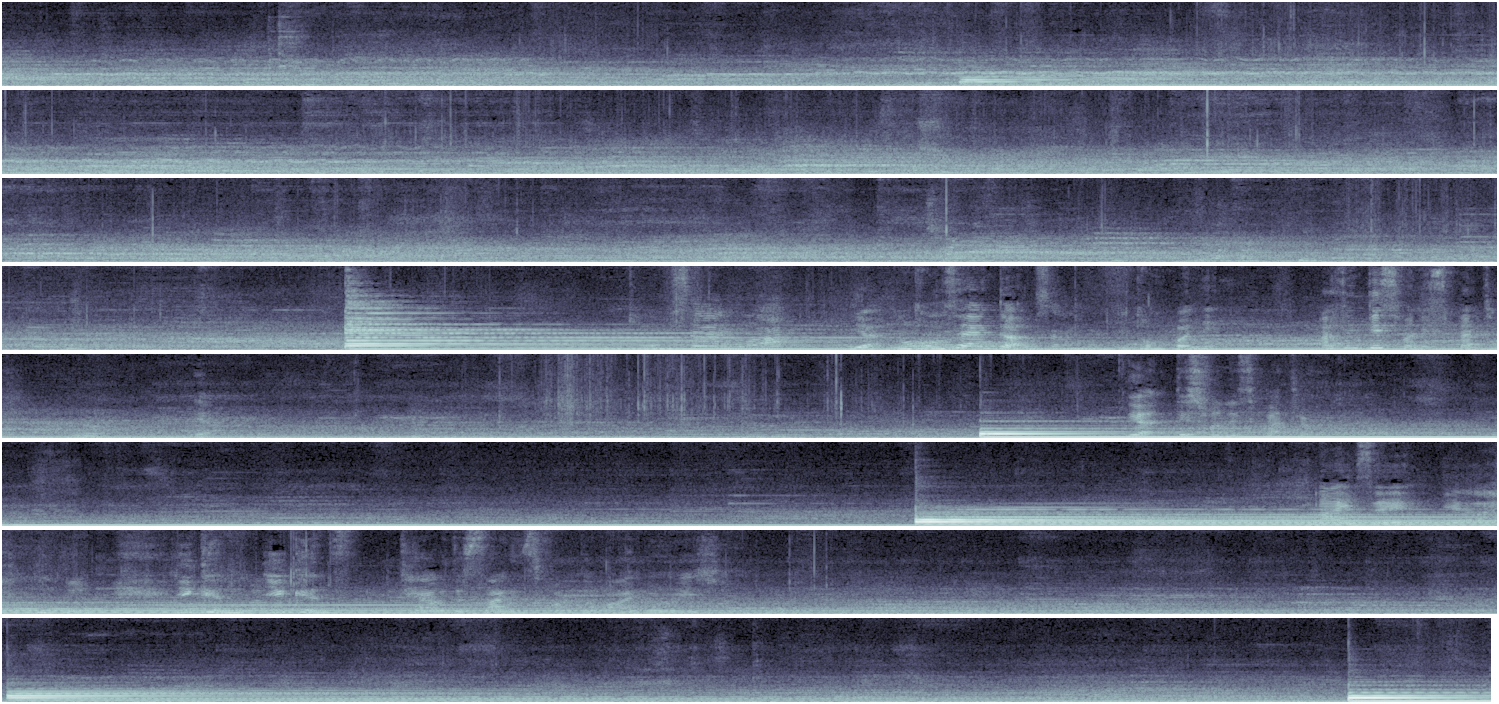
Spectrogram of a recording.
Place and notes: playing a gong in a shop in the Chinese culture center, Calgary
